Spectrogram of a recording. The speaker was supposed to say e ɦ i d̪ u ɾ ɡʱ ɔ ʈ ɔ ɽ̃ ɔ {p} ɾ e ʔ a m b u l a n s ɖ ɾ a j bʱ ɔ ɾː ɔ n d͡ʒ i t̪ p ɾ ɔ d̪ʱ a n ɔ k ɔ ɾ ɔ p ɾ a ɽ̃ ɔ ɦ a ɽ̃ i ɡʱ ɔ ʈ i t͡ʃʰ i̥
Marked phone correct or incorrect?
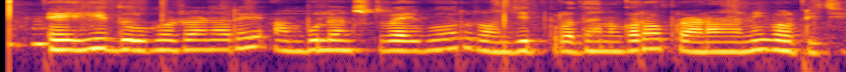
incorrect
